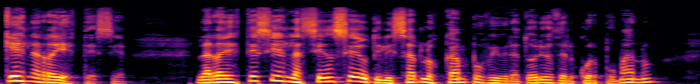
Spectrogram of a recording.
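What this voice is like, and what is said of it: Reads in a radio announcer voice. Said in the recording (Spanish): “con tu linda voz de locutor”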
